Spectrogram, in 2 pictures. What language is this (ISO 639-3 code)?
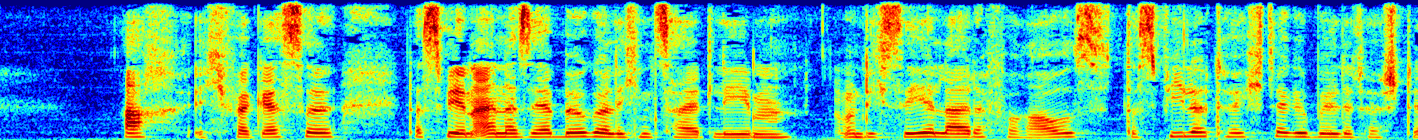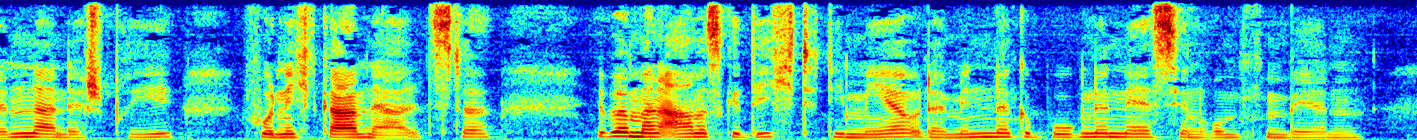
deu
